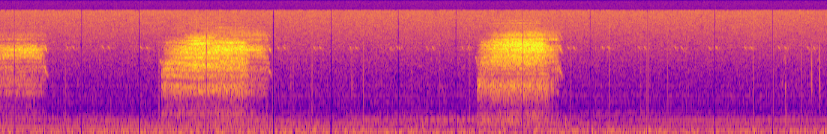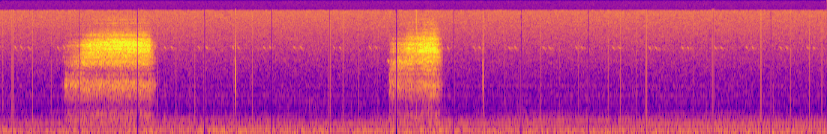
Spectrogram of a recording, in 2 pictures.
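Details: Barn owl mother and chicks, wild, huddled together: a series of five breathy, hissing screeches spaced roughly two seconds apart, fairly even in length, over a droning low hum.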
